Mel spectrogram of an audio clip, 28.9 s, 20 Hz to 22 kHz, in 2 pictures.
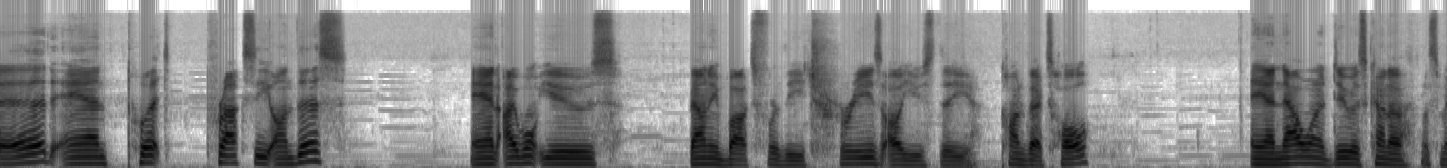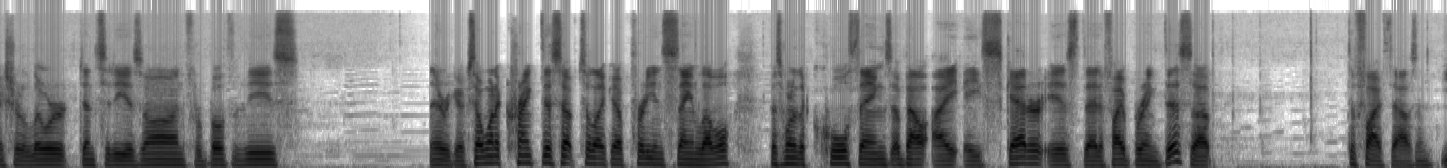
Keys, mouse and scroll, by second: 0.0 middle click, 2.3 click, 5.0 click, 5.8 middle click, 6.7 right click, 7.0 middle click, 7.7 middle click, 9.7 click, 10.4 middle click, 11.5 right click, 12.0 middle click, 14.1 middle click, 16.3-17.4 middle drag, 18.5 click, 25.1-27.8 drag, 26.9 KP_0, 27.1 KP_0.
